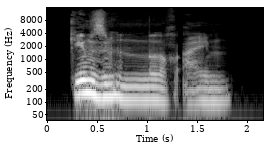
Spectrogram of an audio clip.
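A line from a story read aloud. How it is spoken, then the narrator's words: Slurred drunken speech. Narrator (German): lallte Lou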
